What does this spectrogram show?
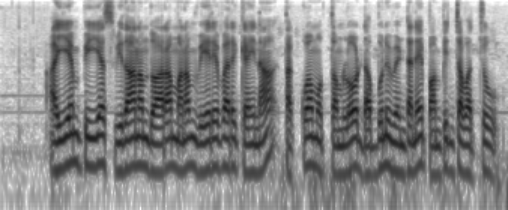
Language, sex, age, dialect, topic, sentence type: Telugu, male, 36-40, Telangana, banking, statement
